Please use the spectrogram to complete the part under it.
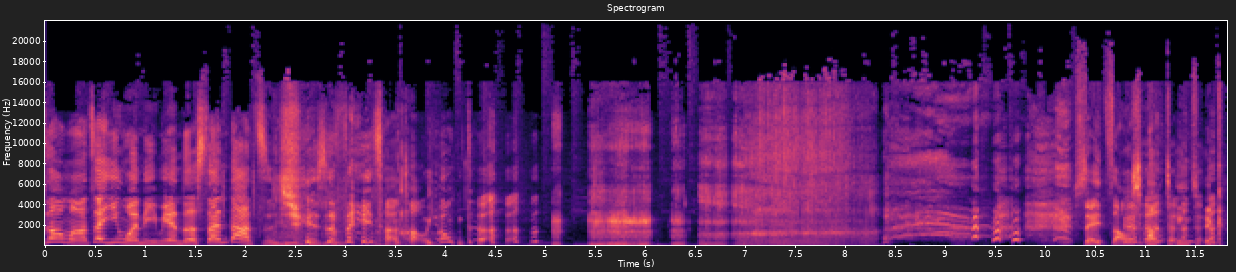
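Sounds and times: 
speech: 0:00.0 - 0:05.0, 0:10.4 - 0:11.8
person imitating snoring: 0:02.3 - 0:04.0, 0:05.0 - 0:08.5
laughter: 0:02.4 - 0:05.2, 0:08.4 - 0:09.9, 0:10.7 - 0:11.8.

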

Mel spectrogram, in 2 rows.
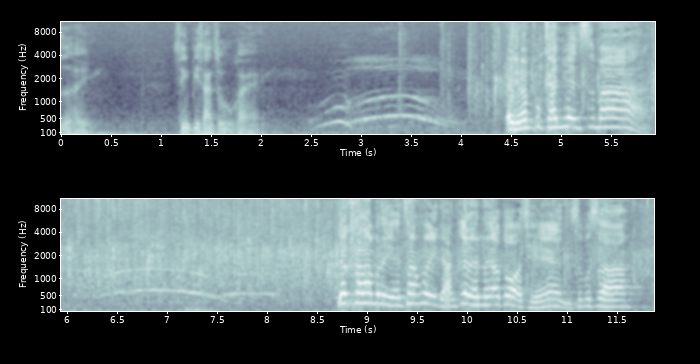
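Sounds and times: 
speech: 0:00.0 - 0:00.4, 0:01.1 - 0:02.1, 0:04.5 - 0:06.0, 0:08.7 - 0:11.8
audience applause: 0:03.3 - 0:11.8.

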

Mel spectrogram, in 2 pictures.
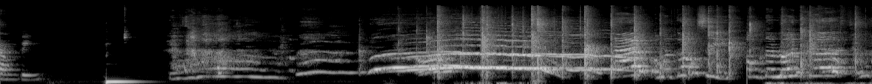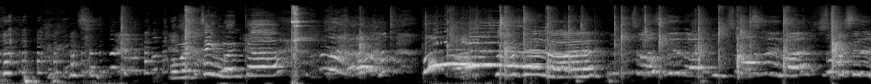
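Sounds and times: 
speech: 0:00.0 - 0:03.2, 0:10.4 - 0:11.8
laughter: 0:01.7 - 0:03.7, 0:07.6 - 0:11.0, 0:11.8 - 0:13.0
voices whooping and cheering: 0:03.0 - 0:06.7, 0:12.1 - 0:14.8
group applause with many hands clapping: 0:03.6 - 0:10.8, 0:12.2 - 0:17.4.

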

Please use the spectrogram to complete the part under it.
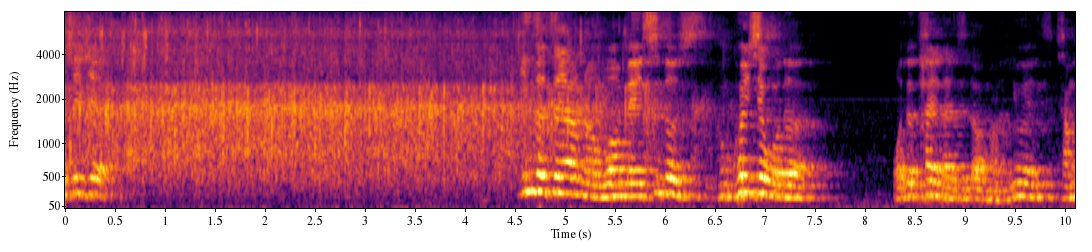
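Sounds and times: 
audience applause: 0:00.0 - 0:06.0
speech: 0:00.1 - 0:00.6, 0:04.6 - 0:07.5, 0:08.3 - 0:10.1.

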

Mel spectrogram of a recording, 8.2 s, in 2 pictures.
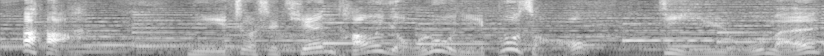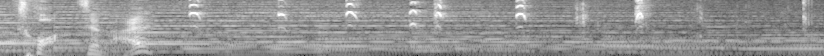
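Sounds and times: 
speech: 0:00.1 - 0:06.0
little mouse squeaking: 0:04.9 - 0:07.5.

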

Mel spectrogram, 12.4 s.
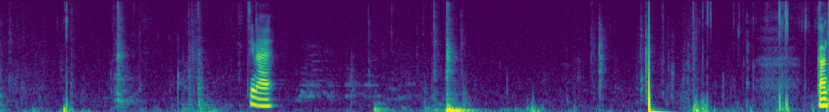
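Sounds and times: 
speech: 0:03.7 - 0:04.2, 0:12.3 - 0:12.4
door thump: 0:06.4 - 0:07.2.

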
